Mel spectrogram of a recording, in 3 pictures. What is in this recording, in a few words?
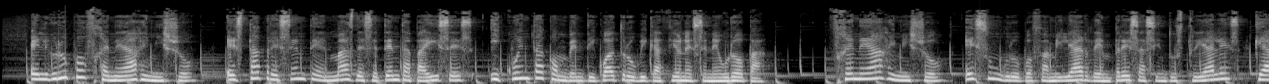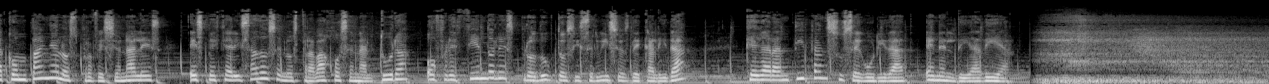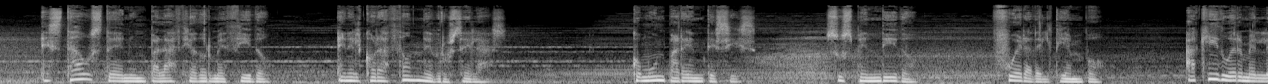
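Spanish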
